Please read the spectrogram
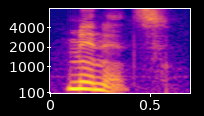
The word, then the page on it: minutes: American English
